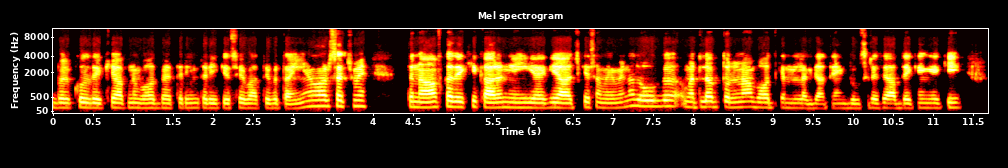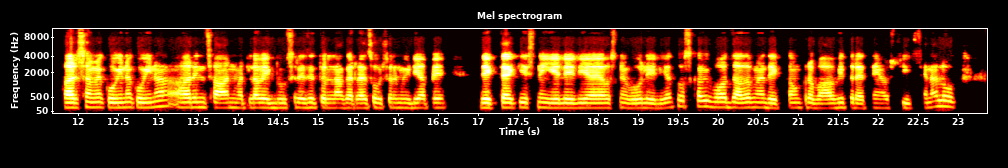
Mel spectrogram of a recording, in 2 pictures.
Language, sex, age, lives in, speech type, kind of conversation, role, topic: Hindi, male, 20-24, India, conversation, unstructured, none, कौन सी छोटी-छोटी चीज़ें आपको खुशी देती हैं?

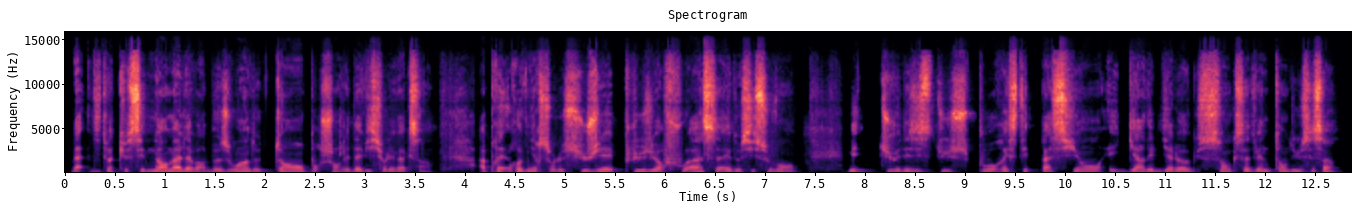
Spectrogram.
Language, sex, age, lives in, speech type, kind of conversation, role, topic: French, male, 45-49, France, read, expert-assistant, expert, Comment peut-on encourager plus de gens à se faire vacciner, surtout quand certains sont méfiants ?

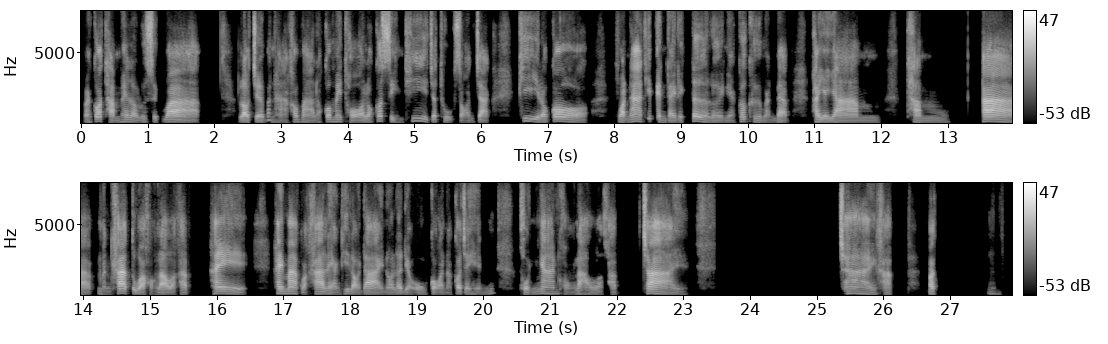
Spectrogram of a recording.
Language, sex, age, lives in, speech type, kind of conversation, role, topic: Thai, male, 25-29, Thailand, conversation, podcast, guest, งานแรกของคุณสอนอะไรที่คุณยังจำได้จนถึงวันนี้บ้าง?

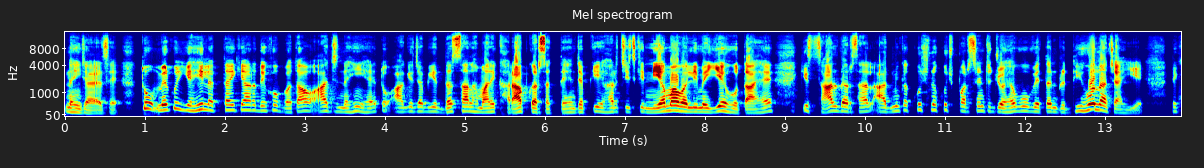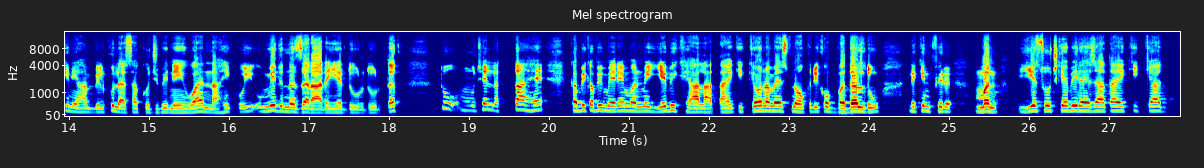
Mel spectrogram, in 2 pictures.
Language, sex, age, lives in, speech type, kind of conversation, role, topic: Hindi, male, 45-49, India, conversation, advice, user, अनिश्चितता के समय में मैं अधिक लचीला कैसे बन सकता/सकती हूँ?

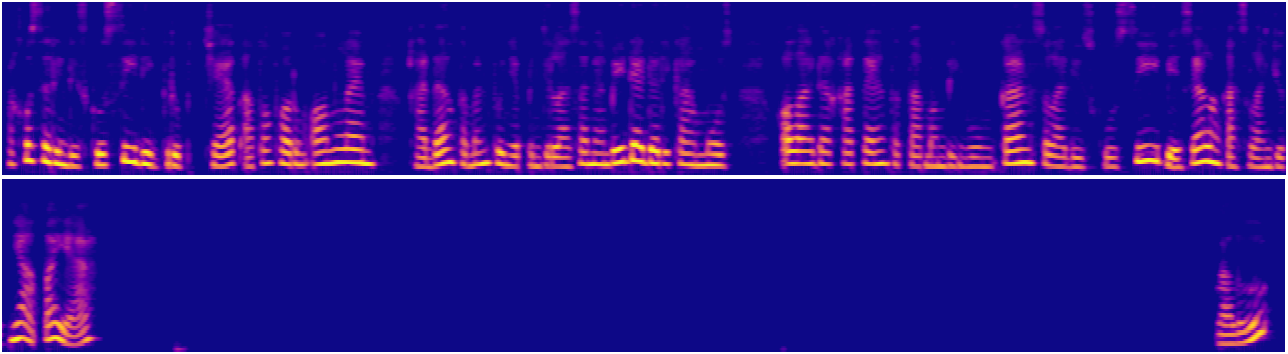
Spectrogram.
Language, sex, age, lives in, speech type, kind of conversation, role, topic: Indonesian, female, 35-39, Indonesia, read, expert-assistant, asker, Bagaimana cara mudah membandingkan kata-kata yang mirip di berbagai bahasa tanpa bingung?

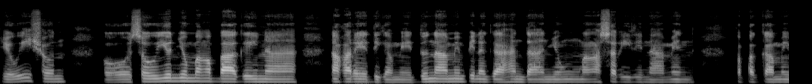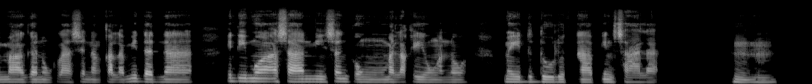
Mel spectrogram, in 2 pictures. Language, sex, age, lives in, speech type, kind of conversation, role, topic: Filipino, male, 25-29, Philippines, conversation, podcast, guest, Ano ang paborito mong gawin tuwing umuulan?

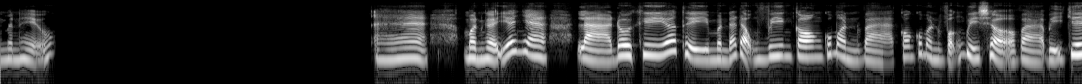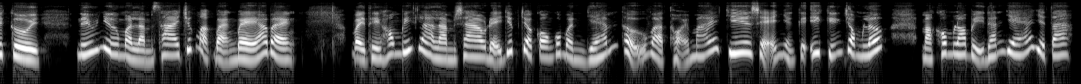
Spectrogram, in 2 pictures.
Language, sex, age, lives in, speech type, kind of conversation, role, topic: Vietnamese, female, 35-39, Vietnam, read, expert-assistant, asker, Làm thế nào để giúp trẻ vượt qua nỗi sợ thất bại và tự tin học tập?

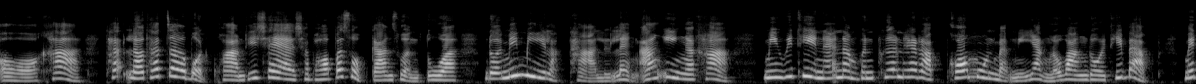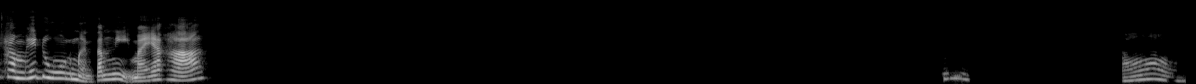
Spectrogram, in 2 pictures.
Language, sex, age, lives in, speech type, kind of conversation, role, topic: Thai, female, 35-39, Thailand, read, expert-assistant, asker, เราจะตรวจสอบความน่าเชื่อถือของข้อมูลด้านสุขภาพจิตที่แชร์กันในโซเชียลมีเดียได้อย่างไร?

